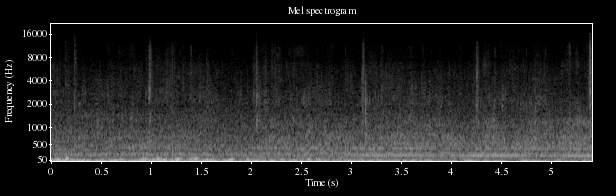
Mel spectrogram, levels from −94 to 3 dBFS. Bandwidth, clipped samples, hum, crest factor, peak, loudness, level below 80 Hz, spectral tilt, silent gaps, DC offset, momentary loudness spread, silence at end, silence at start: 6.6 kHz; under 0.1%; none; 12 dB; -18 dBFS; -42 LUFS; -38 dBFS; -7.5 dB/octave; none; under 0.1%; 7 LU; 0 s; 0 s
